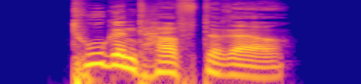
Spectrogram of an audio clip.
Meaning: inflection of tugendhaft: 1. strong/mixed nominative masculine singular comparative degree 2. strong genitive/dative feminine singular comparative degree 3. strong genitive plural comparative degree
- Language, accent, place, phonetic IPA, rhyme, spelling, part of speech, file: German, Germany, Berlin, [ˈtuːɡn̩thaftəʁɐ], -uːɡn̩thaftəʁɐ, tugendhafterer, adjective, De-tugendhafterer.ogg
